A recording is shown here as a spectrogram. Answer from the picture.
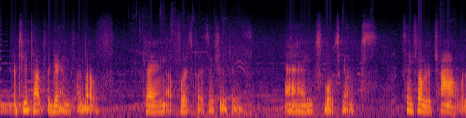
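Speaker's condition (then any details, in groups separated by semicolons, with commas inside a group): Spinal muscular atrophy; uses voice commands for games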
